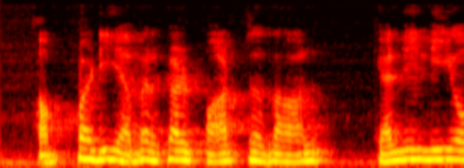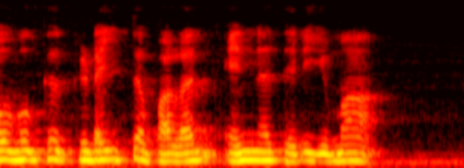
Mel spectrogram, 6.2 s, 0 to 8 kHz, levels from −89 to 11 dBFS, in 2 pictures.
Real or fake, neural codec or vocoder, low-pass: fake; vocoder, 22.05 kHz, 80 mel bands, WaveNeXt; 7.2 kHz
